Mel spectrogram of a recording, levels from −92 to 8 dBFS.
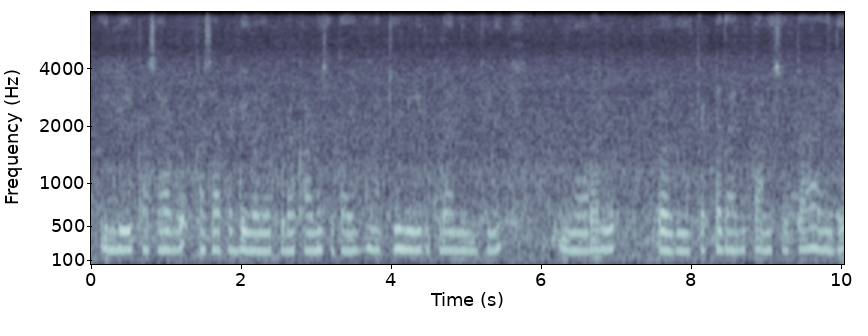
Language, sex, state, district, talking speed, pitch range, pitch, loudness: Kannada, male, Karnataka, Bijapur, 55 wpm, 210-225 Hz, 215 Hz, -17 LUFS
